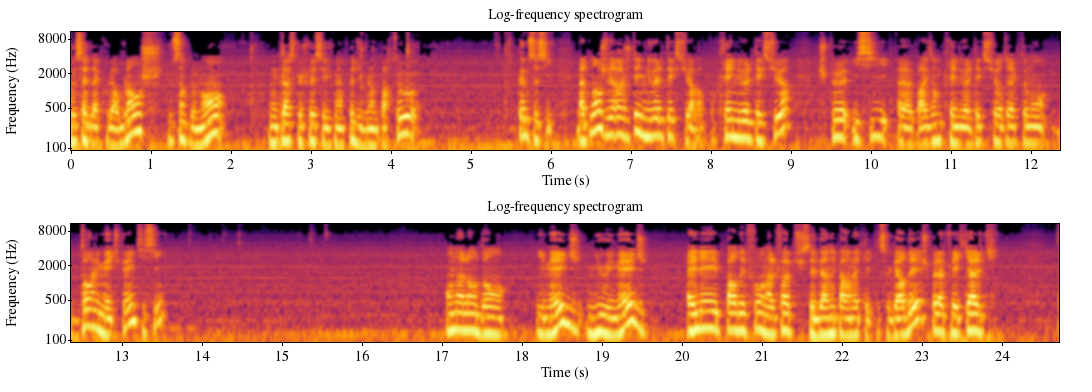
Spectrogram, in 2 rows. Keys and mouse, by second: 0.9 f, 7.1 click, 13.0 t, 13.5 t, 13.7 n, 14.5 n, 15.3 click, 15.7 n.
